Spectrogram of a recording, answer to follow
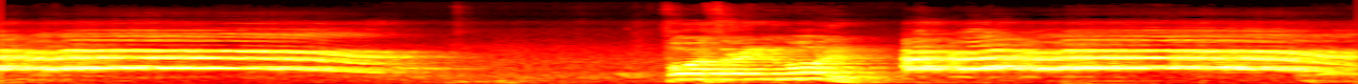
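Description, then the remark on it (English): A man's voice loudly imitates a rooster's crow at night, two long drawn-out crows separated by a short spoken phrase. “You just about get to sleep and a rooster goes off.”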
